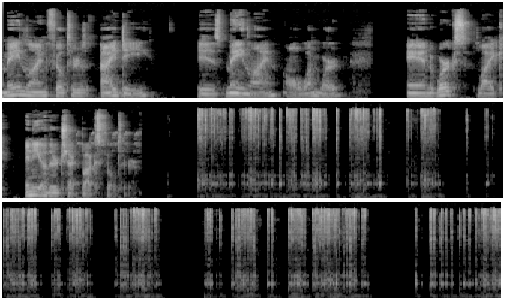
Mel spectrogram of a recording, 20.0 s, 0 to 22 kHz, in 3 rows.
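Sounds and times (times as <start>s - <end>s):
keyboard typing: 9.3s - 20.0s.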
